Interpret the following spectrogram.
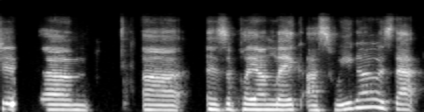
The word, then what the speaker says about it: Oswego: which is a play on Lake Oswego. Is that how you pronounce the lake?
